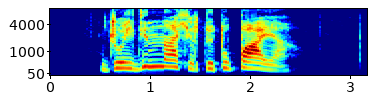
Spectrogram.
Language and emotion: Russian, angry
